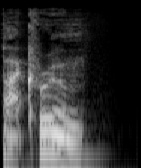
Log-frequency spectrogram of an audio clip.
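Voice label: "backroom", British English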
